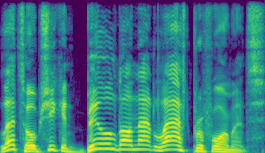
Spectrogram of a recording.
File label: commentator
